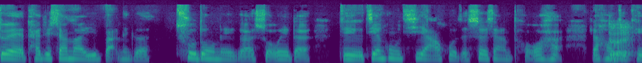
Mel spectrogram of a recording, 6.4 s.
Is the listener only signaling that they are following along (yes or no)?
yes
